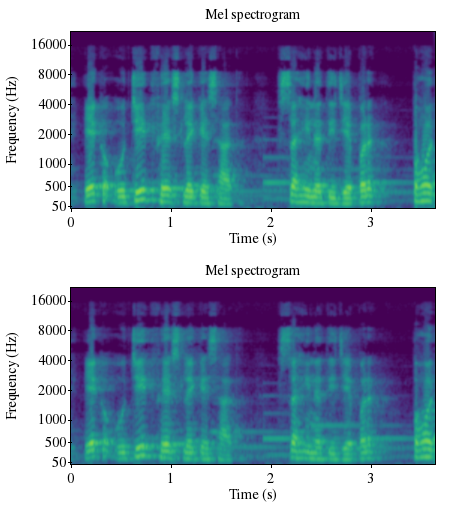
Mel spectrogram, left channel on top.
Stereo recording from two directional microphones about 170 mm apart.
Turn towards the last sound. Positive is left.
turn(degrees=45)  # may be behind; listen again after turning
